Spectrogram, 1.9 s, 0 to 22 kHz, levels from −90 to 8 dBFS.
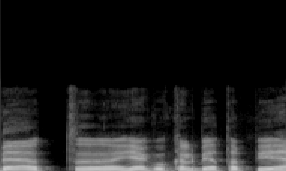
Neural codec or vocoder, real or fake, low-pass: none; real; 10.8 kHz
